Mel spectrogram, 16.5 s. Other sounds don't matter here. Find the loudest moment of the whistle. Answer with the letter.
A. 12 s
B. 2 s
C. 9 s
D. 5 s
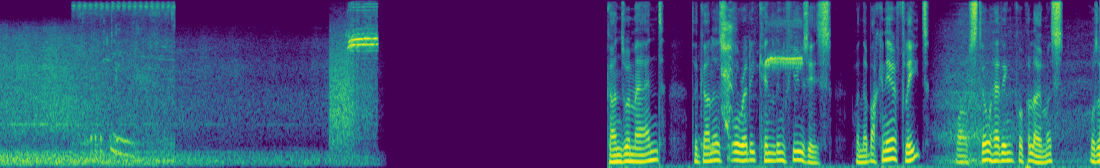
D.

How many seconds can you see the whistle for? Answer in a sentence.
You can hear the whistle for 2 seconds altogether.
